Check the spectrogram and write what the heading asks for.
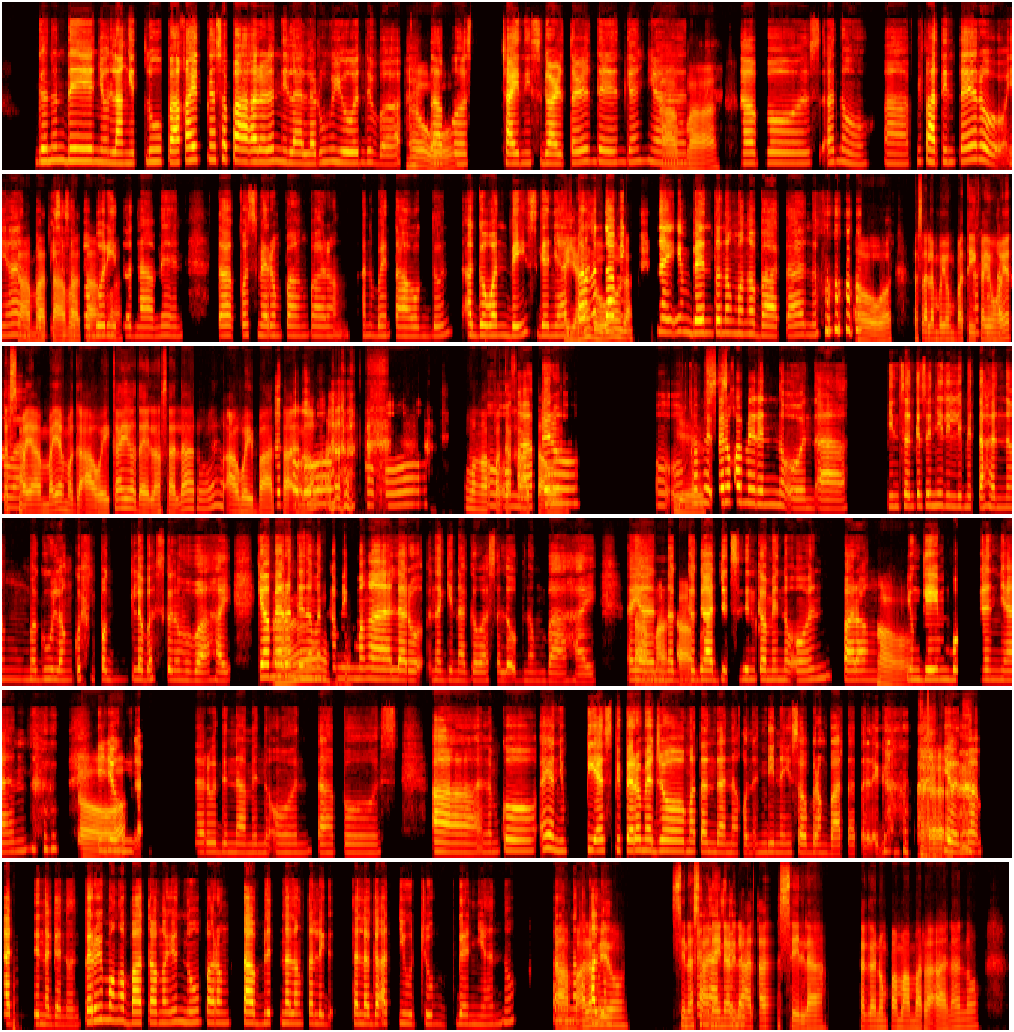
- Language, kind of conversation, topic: Filipino, unstructured, Ano ang paborito mong laro noong kabataan mo?
- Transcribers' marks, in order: laughing while speaking: "'no?"; laugh; chuckle; laughing while speaking: "ko"; wind; chuckle; laughing while speaking: "talaga"; laugh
